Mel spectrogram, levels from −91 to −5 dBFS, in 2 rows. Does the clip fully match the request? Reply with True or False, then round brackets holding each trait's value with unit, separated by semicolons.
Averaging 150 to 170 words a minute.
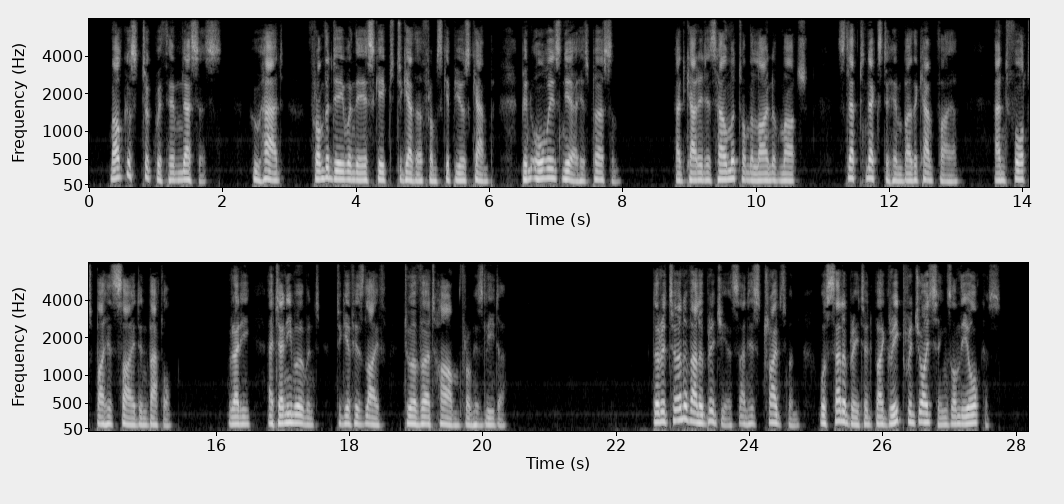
True (160 wpm)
